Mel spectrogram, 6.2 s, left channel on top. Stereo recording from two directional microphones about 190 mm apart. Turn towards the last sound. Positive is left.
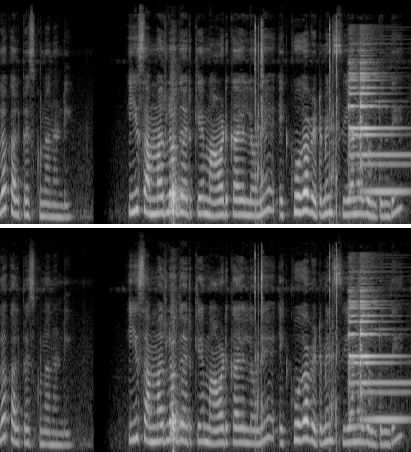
turn(degrees=0)  # may be behind; listen again after turning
